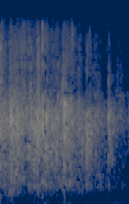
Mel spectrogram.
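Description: An audience at a church service claps steadily at the preacher's call, a dense wash of many hands applauding together, fairly loud and continuous with no voices standing out.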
